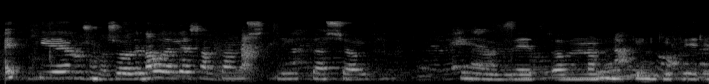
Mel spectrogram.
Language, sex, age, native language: Icelandic, male, 11, Icelandic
